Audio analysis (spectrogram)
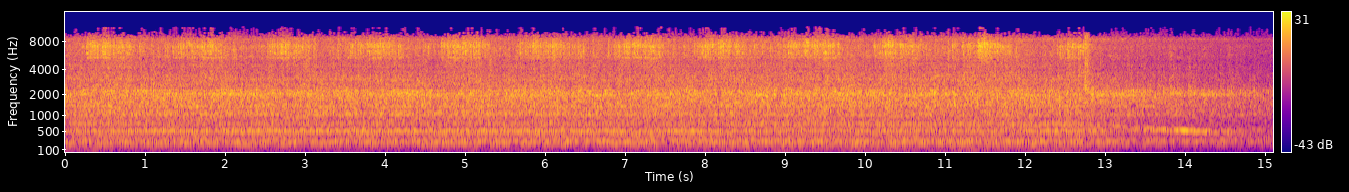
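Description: A Clausing metal lathe cutting a left-hand thread, a steady loud mechanical whine and hum with faint regular pulsing throughout, slight change near the end as the cut finishes.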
